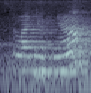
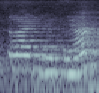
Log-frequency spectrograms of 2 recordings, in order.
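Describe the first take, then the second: No difference in how they are said.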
